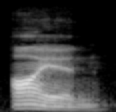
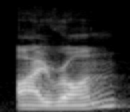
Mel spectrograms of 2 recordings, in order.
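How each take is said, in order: First: "iron" as EYE-un, falling; British "iron", eye-un; correct iron. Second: "Iron" as eye-RON with a rising end; wrong iron. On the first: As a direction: say "iron" with silent r and weak ending. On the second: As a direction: mispronounce "Iron" with a sounded r and full o. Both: Shown as a demonstration. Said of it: "Option B".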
